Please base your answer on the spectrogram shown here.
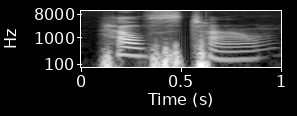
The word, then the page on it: Halsetown: English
